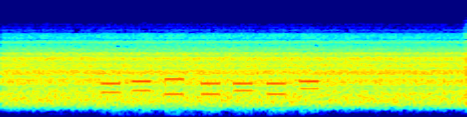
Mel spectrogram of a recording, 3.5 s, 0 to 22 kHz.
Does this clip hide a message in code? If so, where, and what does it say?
Yes: DTMF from 0.8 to 2.4 s, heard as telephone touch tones, dialled by hand, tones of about 140 ms, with radio hiss and a squelch burst at the end. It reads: 4831710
